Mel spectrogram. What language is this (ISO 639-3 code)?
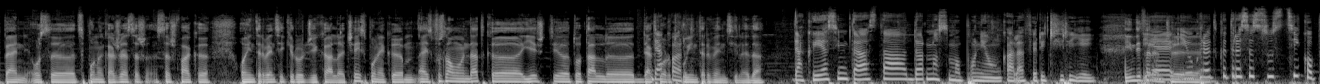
ron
